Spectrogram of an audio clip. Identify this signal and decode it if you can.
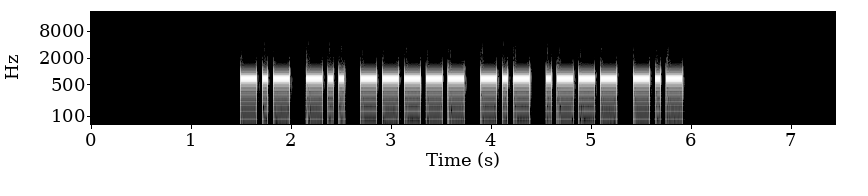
Morse code, heard as a keyed tone, about 22 wpm, 700 Hz. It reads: KD0KJK
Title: USA Call Signs - 6 Characters - Repeated 3x - 22wpm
